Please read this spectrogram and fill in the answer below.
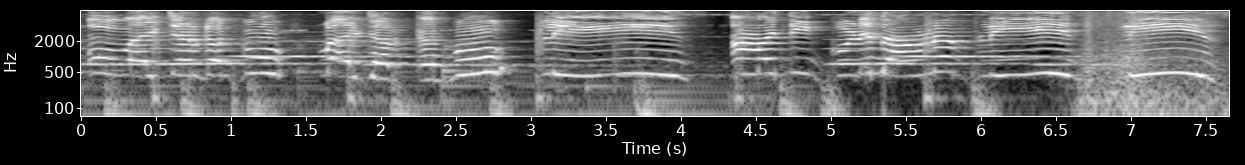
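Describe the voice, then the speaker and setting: A woman voicing a tiny, helpless transformed child in a cartoon, squeaky, whiny and pleading. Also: fairly even intonation, takes it slowly. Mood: desperate pleading. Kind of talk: cartoon character acting. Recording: echoing, loud music over the voice.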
